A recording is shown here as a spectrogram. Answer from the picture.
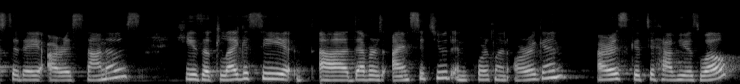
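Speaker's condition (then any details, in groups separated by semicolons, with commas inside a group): No condition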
